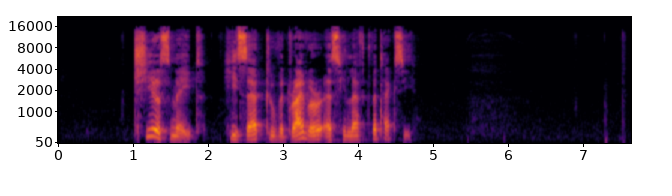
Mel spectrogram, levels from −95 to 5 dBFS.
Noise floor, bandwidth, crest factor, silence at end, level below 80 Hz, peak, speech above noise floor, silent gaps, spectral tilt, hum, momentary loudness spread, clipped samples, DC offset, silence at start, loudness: -80 dBFS; 16 kHz; 24 dB; 2.95 s; -74 dBFS; -6 dBFS; 54 dB; none; -1.5 dB/octave; none; 15 LU; under 0.1%; under 0.1%; 1.05 s; -24 LUFS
